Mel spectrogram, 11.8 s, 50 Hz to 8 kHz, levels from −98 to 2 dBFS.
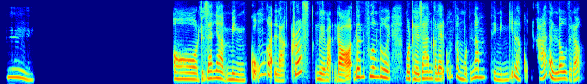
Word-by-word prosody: Ừm. 275 -9 -7 2.8
Ồ, 225 -2 +2
thật 220 - -4
ra 250 0 +3
nha, 255 -2 +2
mình 205 -2 -2
cũng, 395 +2 -2
gọi 380 - +5
là, 180 -1 -1 0.2
crush 435 +5 +4
người 215 -3 0
bạn 190 - -1
đó 190 -1 +8
đơn 300 0 +3
phương 310 -1 0
thôi. 275 -5 +1 0.3
Một 235 -1 +1
thời 215 -3 +2
gian 245 +2 -1
có 230 - -1
lẽ 215 -1 +2
cũng - - -11
tầm 255 -10 -3
1 200 +1 -7
năm 285 +3 -3
thì 230 - -8
mình 200 0 -6
nghĩ - - -7
là 295 -9 -1
cũng - - -13
khá 350 - -3
là 400 - +3
lâu 240 0 +1
rồi 190 -3 -9
đó. 205 +5 -3
230 Hz, 180 wpm, -20 LUFS, 210-285 Hz, 2.8 s, đó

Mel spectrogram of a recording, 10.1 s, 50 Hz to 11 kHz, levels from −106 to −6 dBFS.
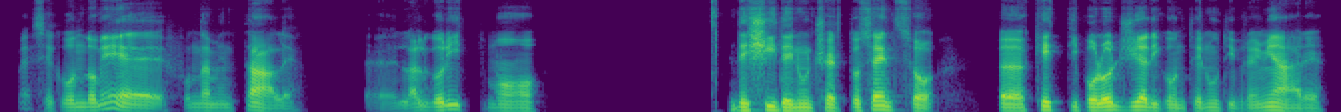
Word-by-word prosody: Beh, - - -22
secondo 105 +1 -7
me 105 - 0
è - - -16
fondamentale, 95 0 -4 0.4
ehm, - - -24
l'algoritmo 95 -6 -5 1.5
decide 105 0 +4
in 95 - +2
un 100 -2 0
certo 95 +2 0
senso, 125 +1 +2 0.4
uhm, 95 -1 +3
che 115 -2 +2
tipologia 110 +1 +4
di 100 -3 +2
contenuti 90 0 -8
premiare, 90 -2 -2
100 Hz, 105 wpm, -25 LUFS, 95-110 Hz, 1.5 s, decide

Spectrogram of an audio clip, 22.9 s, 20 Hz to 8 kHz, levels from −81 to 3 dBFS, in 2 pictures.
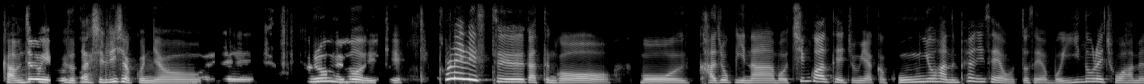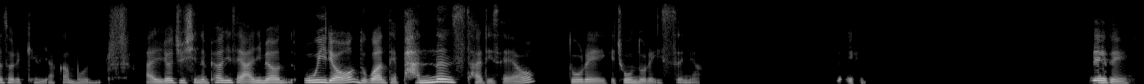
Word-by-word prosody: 감정이 235 +3 +7
거기서 190 0 -2
딱 - - +1
실리셨군요. 175 - 0 0.3
네. 485 -1 -1 0.5
그러면 280 -2 +3 0.3
이렇게 200 - -6 0.3
플레이 - - +10
리스트 280 - +4
같은 215 -1 -2
거 175 -2 -1 0.3
뭐 170 0 -1
가족이나 200 -3 -3
뭐 175 0 -4
친구한테 280 - -1
좀 195 -1 -10
약간 165 -2 -8
공유하는 245 +1 -2
편이세요? 270 - -5
어떠세요? 170 +1 -9
뭐 170 0 -9
이 210 +6 -8
노래 275 +1 -2
좋아하면서 185 -5 -9
이렇게 155 0 -19
약간 155 -1 -19
뭐 150 +2 -20 0.5
알려 170 +2 -8
주시는 165 -3 -12
편이세요? 195 -4 -7
아니면 170 +3 -7
오히려 205 0 -3
누구한테 170 -2 -6
받는 230 +6 -2
스타일이세요? 155 - -14 0.3
노래 155 -2 -10
이렇게 135 - -21
좋은 165 -1 -10
노래 150 -2 -13
있으면. - - -21 1.5
네. - - -15 2.3
네네. 165 -7 -6
190 Hz, 290 characters per minute, -21 LUFS, 170-235 Hz, 2.3 s, 플레이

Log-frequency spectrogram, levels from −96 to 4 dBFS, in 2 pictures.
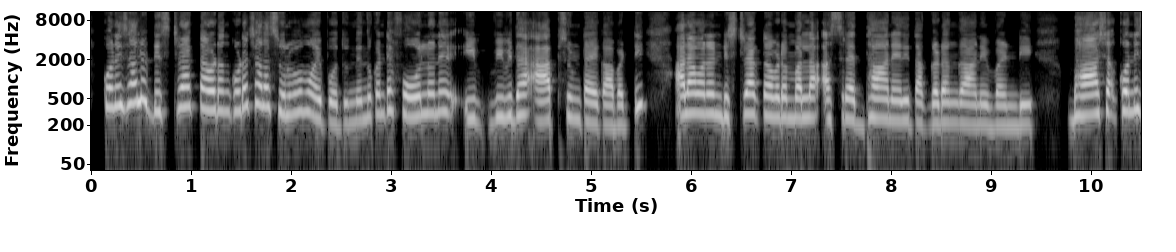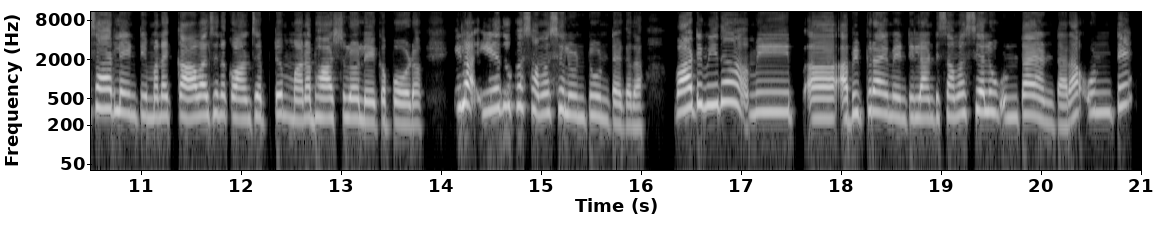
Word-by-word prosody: కొన్నిసార్లు 395 +5 +4
డిస్ట్రాక్ట్ 365 +5 -1
అవ్వడం 330 -1 +3
కూడా 355 +3 +1
చాలా 400 -3 +2
సులభం 305 +2 -2
అయిపోతుంది. 220 -2 -3
ఎందుకంటే 290 +6 -3
ఫోన్‌లోనే 295 +3 +1 0.3
ఈ - - -3 0.2
వివిధ 270 +1 -2 0.2
యాప్స్ 235 +4 +1
ఉంటాయి 230 -3 0
కాబట్టి 200 - -2 0.4
అలా 300 +2 +5
మనం 295 0 +1
డిస్ట్రాక్ట్ 285 +2 0
అవ్వడం 260 -1 0
వల్ల 255 +1 +2 0.2
ఆ - - -1
శ్రద్ధ 245 -2 -2
అనేది 235 -1 -1
తగ్గడం 215 +1 -1
గానివ్వండి, 200 -1 -3 0.5
భాష 285 +1 +6 0.2
కొన్నిసార్లు 340 0 +4
ఏంటి 280 -1 -6
మనకు 270 -1 -2
కావాల్సిన 275 +3 +3
కాన్సెప్ట్ 250 +1 -1 0.2
మన 240 +2 0
భాషలో 255 0 +2
లేకపోవడం 210 -2 -1 0.4
ఇలా 430 +2 +7 0.2
ఏదో 365 +2 0
ఒక 390 0 -1
సమస్యలు 305 +1 -1
ఉంటూ 265 +2 -5
ఉంటాయి 220 -4 -4
కదా! 195 0 -4 0.4
వాటి 375 +5 +7
మీద 410 +2 +2 0.3
మీ 320 - -2 0.5
ఆహ్, 255 0 +4
అభిప్రాయం 300 +1 0
ఏంటి 255 +1 -7
ఇలాంటి 255 0 -2
సమస్యలు 305 +4 0 0.2
ఉంటాయంటారా? 265 -5 -1 0.2
ఉంటే 315 +5 -4
275 Hz, 145 wpm, -24 LUFS, 235-315 Hz, 0.5 s, ఇలా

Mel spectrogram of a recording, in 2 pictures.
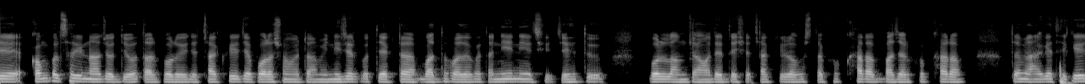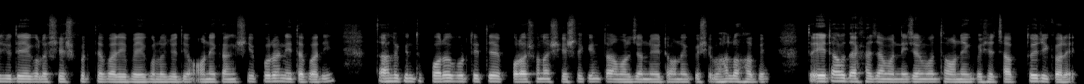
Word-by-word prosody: যে 130 - +5 0.3
কম্পালসারি 140 +1 +2
না - - +4
যদিও 115 0 +2
তারপর 115 +1 +2
ওই 115 - +1
যে 115 - 0
চাকরির 125 +1 +1
যে 125 - +4
পড়াশোনাটা 120 0 +1
আমি 115 0 -1
নিজের 125 +1 +1
প্রতি 120 0 -4
একটা 120 +1 -1 0.2
বাধ্যবাধকতা 120 0 +1
নিয়ে 125 +1 +2
নিয়েছি। 120 -1 -2
যেহেতু 115 - -2 0.6
বললাম 120 -2 +4
যে, - - -5
আমাদের 110 0 +1
দেশে 115 0 -2
চাকরির 120 0 -2
অবস্থা 115 0 -5
খুব 125 -1 -10
খারাপ 125 -3 +2
বাজার 115 0 +2
খুব 120 -1 -7
খারাপ 120 -1 +2 0.5
তো - - -19
আমি 125 - +2
আগে 125 +1 +1
থেকেই 135 +2 +3
যদি 130 0 +1
এগুলো 125 0 +1
শেষ 125 -2 -1
করতে 130 -1 -4
পারি 120 -1 +4
বা 115 - +3
এগুলো 120 0 -1
যদি 120 +1 -1 0.2
অনেকাংশেই 120 +2 -2
পড়ে 145 0 +2
নিতে 125 -2 +1
পারি। 130 +4 0 0.5
তাহলে 140 +1 +2
কিন্তু 145 0 -2
পরবর্তীতে 140 0 +2 0.2
পড়াশোনা 125 +2 +2
শেষে 120 +1 -4
কিন্তু 135 -1 -3
আমার 120 0 0
জন্য 120 0 +1
এটা 120 - -6
অনেক 120 0 -1
বেশি 120 - -5
ভালো 130 +1 +1
হবে 120 0 -1 0.4
তো - - -8
এটাও 150 +1 +4
দেখা 130 0 +1
যায় 130 - +2
আমার 120 -1 +1
নিজের 125 +1 +1
মধ্যে 125 +1 -2
অনেক 120 0 +1
বেশি 120 0 0
চাপ 120 -1 +1
তৈরি 145 -1 +4
করে 115 0 +3
120 Hz, 195 wpm, -23 LUFS, 120-130 Hz, 0.6 s, যে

